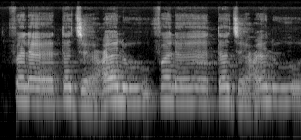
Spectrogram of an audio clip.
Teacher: جیم کے اوپر کلکلا ہوگا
